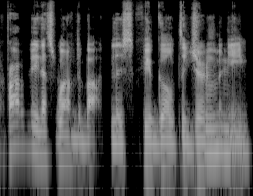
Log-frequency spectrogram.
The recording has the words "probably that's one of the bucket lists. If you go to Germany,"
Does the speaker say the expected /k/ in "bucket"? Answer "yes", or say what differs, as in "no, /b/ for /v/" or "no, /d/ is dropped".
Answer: no, /k/ is dropped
